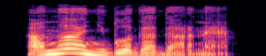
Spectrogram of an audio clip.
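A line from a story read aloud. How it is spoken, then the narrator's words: Sighing. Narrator (Russian): вздохнул Миронов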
